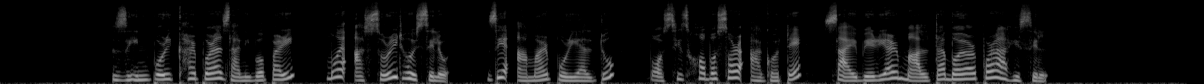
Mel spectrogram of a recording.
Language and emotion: Assamese, surprised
